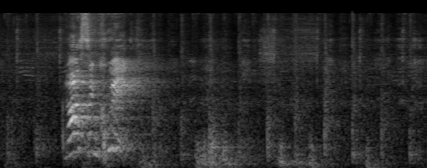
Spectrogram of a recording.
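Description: Quick, irregular footfalls of someone sprinting in place with high knees on a foam exercise mat. A brief voiced call comes about a second in.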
